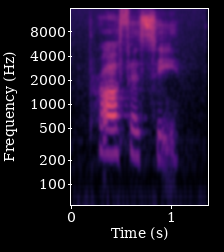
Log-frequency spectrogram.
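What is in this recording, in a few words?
"prophecy", US English; pronunciations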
